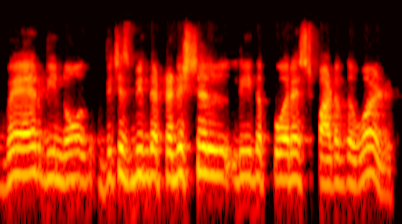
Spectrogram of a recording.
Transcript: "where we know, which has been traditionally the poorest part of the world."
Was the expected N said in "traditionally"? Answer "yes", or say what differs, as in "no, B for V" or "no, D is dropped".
yes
